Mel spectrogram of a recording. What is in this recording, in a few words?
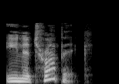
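"inotropic", British English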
